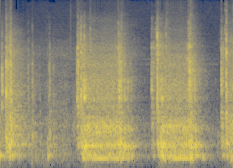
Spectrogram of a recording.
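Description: Cuisinart food processor pulsed three times, its motor whirring in short bursts of about half a second each, coarsely chopping white mushrooms.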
